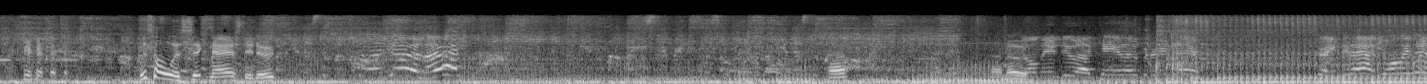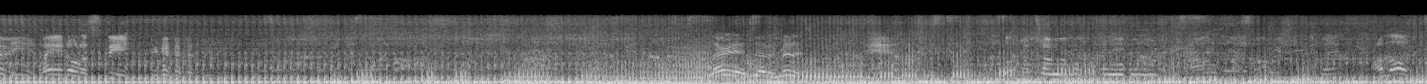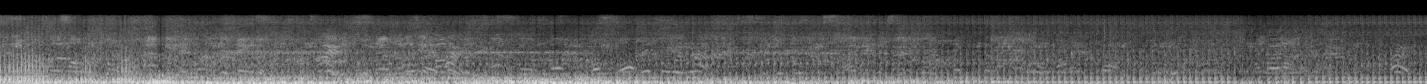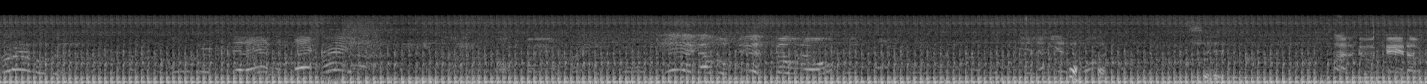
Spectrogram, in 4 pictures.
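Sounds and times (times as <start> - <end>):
quad bike engine running: 0.0 - 57.0.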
